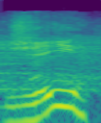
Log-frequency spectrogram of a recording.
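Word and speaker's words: Gaynier: the night Paige G it's spelled g g a y n i e r pronounced G out front to Brena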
